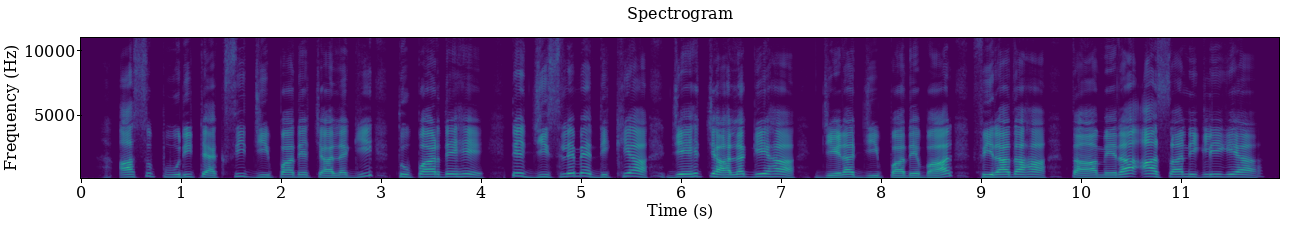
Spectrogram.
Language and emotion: Dogri, happy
